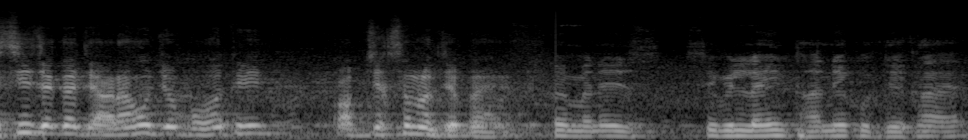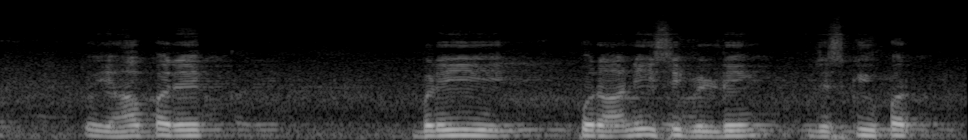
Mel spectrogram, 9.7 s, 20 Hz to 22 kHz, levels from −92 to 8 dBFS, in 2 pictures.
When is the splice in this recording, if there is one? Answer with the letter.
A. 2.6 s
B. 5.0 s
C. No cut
A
